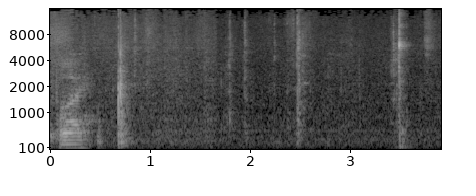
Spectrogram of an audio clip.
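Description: A playing card is set down softly on a table.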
